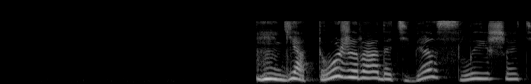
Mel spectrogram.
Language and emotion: Russian, positive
